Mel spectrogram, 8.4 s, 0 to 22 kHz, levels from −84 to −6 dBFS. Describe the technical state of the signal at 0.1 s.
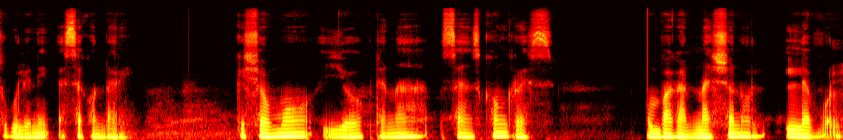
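At 0.1 s the signal is intact, with no audible fault at that moment.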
